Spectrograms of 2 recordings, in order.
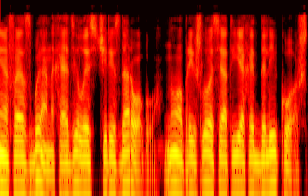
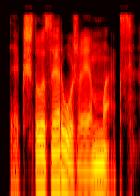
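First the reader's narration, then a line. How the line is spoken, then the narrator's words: Low-voiced question. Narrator (Russian): вполголоса спросил Ремезов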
